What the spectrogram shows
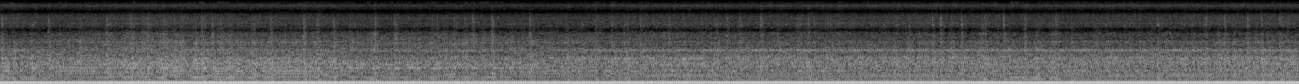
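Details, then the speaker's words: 1998 Sea-Doo GS 720 at idle: a steady deep drone with a loose, uneven knock underneath at about four a second; the cause of the noise is unknown. "So what the hell is that noise? Any help's appreciated."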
